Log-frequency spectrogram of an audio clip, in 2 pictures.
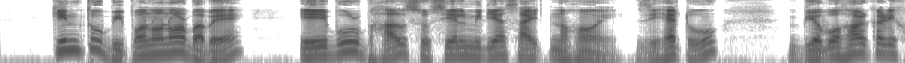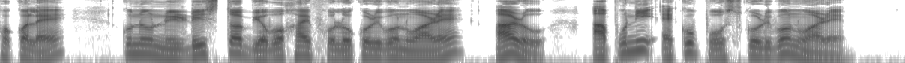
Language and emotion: Assamese, neutral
